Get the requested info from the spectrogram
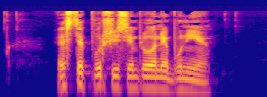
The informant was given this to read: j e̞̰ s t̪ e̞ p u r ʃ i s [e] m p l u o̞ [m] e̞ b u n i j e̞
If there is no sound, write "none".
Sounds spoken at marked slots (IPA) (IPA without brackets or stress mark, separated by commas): i, n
